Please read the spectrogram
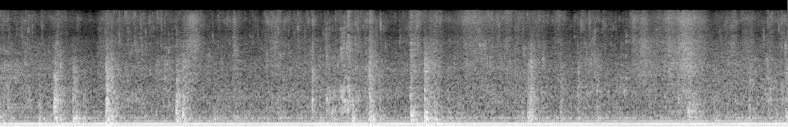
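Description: Wet squelching and squishing of a hand mixing raw duck pieces with onion and spice paste in a pot, in irregular strokes about once or twice a second, over a steady low hum.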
